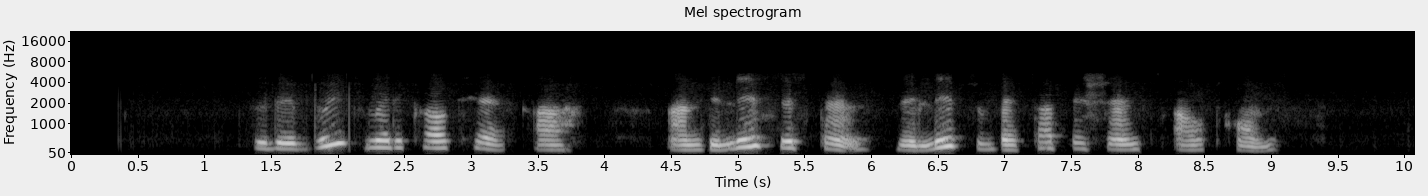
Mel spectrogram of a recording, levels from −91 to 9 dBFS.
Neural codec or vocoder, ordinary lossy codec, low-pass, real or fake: vocoder, 44.1 kHz, 128 mel bands, Pupu-Vocoder; none; 5.4 kHz; fake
